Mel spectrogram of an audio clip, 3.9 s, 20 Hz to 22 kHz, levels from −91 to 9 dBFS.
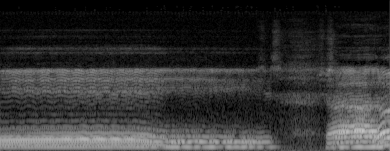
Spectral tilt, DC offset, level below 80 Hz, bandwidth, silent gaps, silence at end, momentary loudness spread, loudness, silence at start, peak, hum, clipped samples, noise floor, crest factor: -7.5 dB/octave; under 0.1%; -64 dBFS; 15.5 kHz; none; 0 s; 14 LU; -28 LUFS; 0 s; -10 dBFS; none; under 0.1%; -50 dBFS; 16 dB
